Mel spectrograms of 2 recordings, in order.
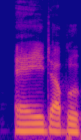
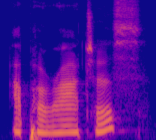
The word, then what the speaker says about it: apparatus: The next word is spelled A-P-P-A-R-A-T-U-S. And in British English, it would be pronounced apparatus. Apparatus. And in American English, it would be more like apparatus.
